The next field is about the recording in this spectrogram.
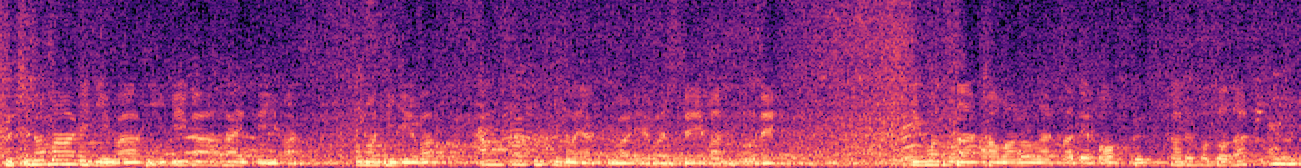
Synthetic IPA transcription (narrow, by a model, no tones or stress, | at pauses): kɯ̟t͡ɕino̞maːɾʲiɲ̟iβaçiɡe̞ɡaɦae̞t̪e̞imasɨ̥ | ko̞no̞çiɡe̞βa | kãŋkakɯ̟kʲino̞jakɯ̟βaɾʲio̞ɕi̥t̪e̞imasɨno̞d̪e̞ | kʲiɡot̪ːakaβano̞nakad̪e̞mo̞b̥ɯ̟t͡sɨ̥kaɾɯ̟ko̞t̪o̞d̪ak̪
